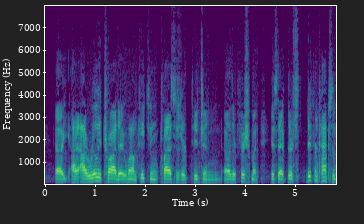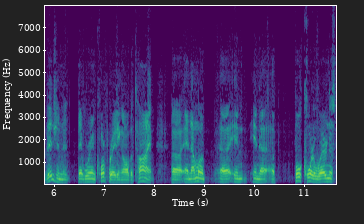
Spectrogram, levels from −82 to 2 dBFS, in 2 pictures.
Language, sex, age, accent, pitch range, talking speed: English, male, 50-69, American, 115-135 Hz, 205 wpm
